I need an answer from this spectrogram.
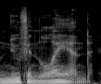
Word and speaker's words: Newfoundland: the rest of us routinely mispronounce as Newfoundland. They're quick to point out, however, that the island is in fact called Newfoundland, and don't you dare say it like that again.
